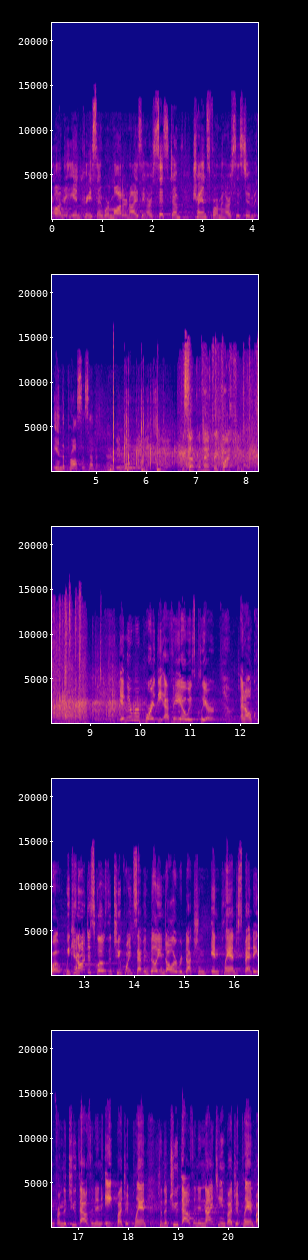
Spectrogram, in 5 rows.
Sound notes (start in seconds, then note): 8.6 applause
